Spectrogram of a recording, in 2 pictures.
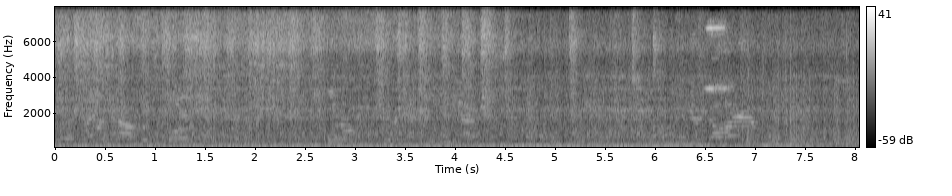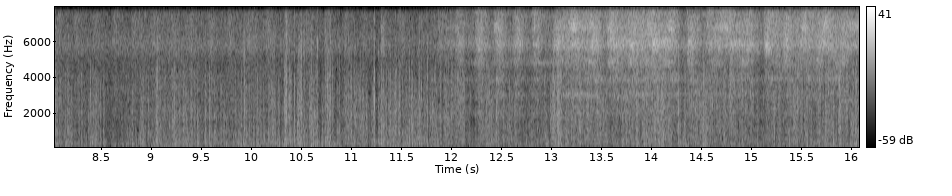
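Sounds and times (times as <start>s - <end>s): train rumbling: 0.0s - 16.0s
wind on microphone: 7.0s - 16.0s.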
